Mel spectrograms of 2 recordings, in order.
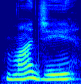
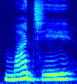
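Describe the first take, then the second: First: It is said in an annoyed, exasperated tone. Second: The same.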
